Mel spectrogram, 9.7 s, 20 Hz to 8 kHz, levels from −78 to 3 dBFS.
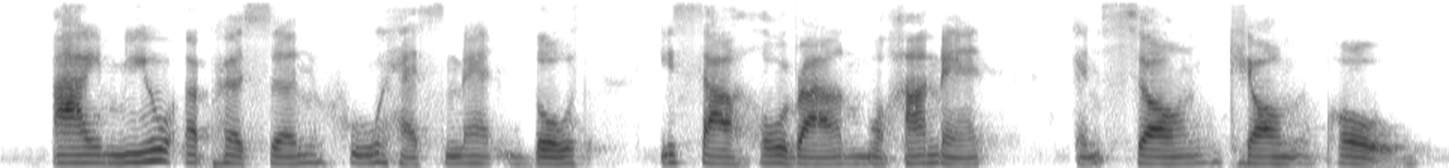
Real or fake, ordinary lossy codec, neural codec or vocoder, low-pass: fake; none; codec, 16 kHz, 1 kbps, FreqCodec, larger model; 7.2 kHz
